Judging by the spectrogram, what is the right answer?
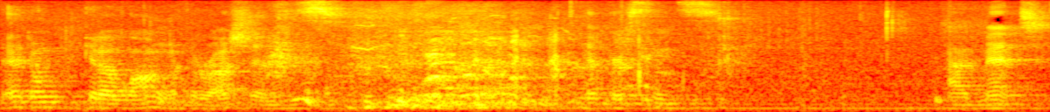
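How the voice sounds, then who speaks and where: A man's voice: mid-range voice, measured pace. A young man rambling through an absurd improvised story, stifling laughs as he goes. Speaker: improv player. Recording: echoey room with loud noise.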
